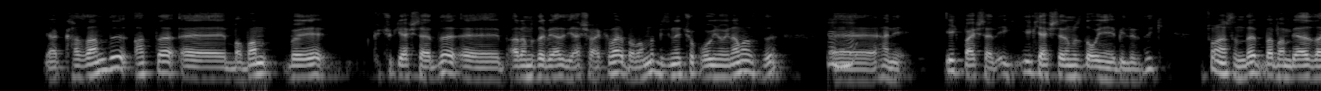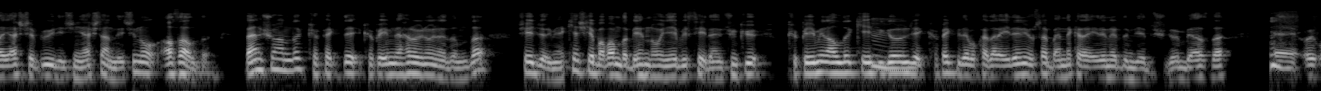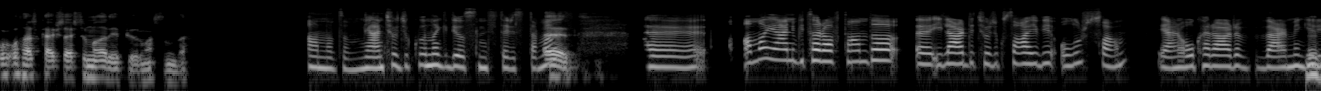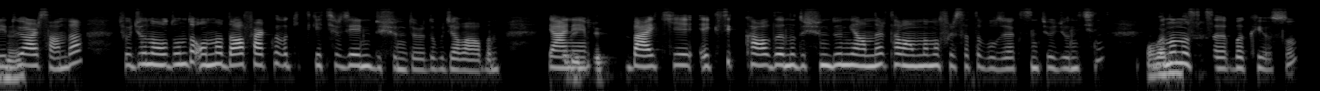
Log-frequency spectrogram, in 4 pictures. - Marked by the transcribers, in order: chuckle; tapping
- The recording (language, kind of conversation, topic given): Turkish, podcast, Çocuk sahibi olmaya hazır olup olmadığını nasıl anlarsın?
